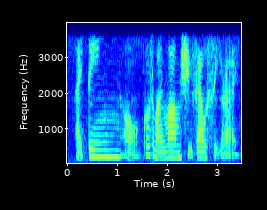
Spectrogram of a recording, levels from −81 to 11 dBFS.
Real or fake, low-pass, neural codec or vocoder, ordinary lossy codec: fake; 3.6 kHz; codec, 16 kHz in and 24 kHz out, 1 kbps, XY-Tokenizer; none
